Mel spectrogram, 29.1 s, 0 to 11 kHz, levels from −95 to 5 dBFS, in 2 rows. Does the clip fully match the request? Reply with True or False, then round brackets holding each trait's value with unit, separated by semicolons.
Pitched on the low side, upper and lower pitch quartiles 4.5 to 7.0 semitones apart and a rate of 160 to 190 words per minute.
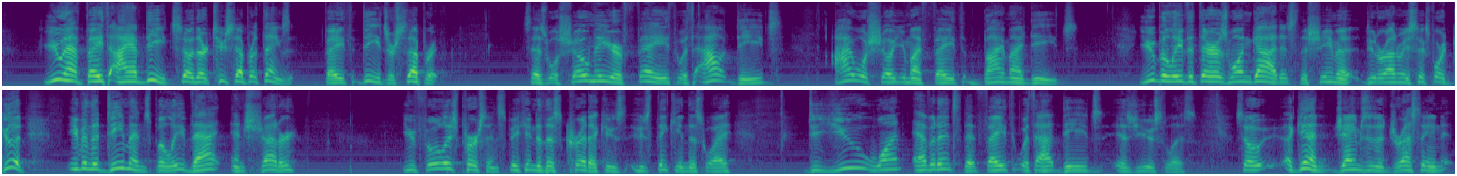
False (165 Hz; 5.1 semitones; 165 wpm)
